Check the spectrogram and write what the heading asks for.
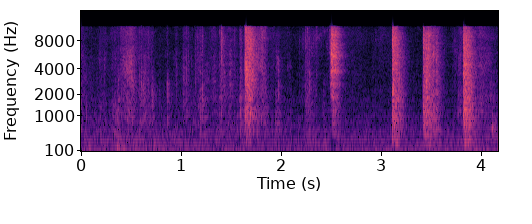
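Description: Sheets of paper being handled and slid into place, heard as a handful of short, sharp rustles and scrapes.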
